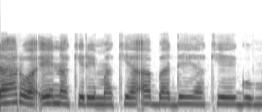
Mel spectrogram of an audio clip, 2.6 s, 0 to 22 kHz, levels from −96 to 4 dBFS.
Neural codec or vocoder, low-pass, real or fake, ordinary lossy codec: none; 7.2 kHz; real; none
